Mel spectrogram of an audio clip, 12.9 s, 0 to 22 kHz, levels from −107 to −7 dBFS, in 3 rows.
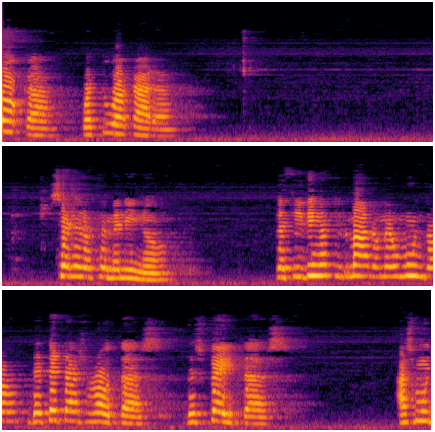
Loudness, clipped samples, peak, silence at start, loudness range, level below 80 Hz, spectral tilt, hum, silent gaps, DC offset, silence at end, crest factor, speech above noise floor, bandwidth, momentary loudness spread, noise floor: -24 LUFS; under 0.1%; -8 dBFS; 0 s; 7 LU; -62 dBFS; -5 dB/octave; none; none; under 0.1%; 0 s; 20 dB; 36 dB; 9.6 kHz; 15 LU; -60 dBFS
